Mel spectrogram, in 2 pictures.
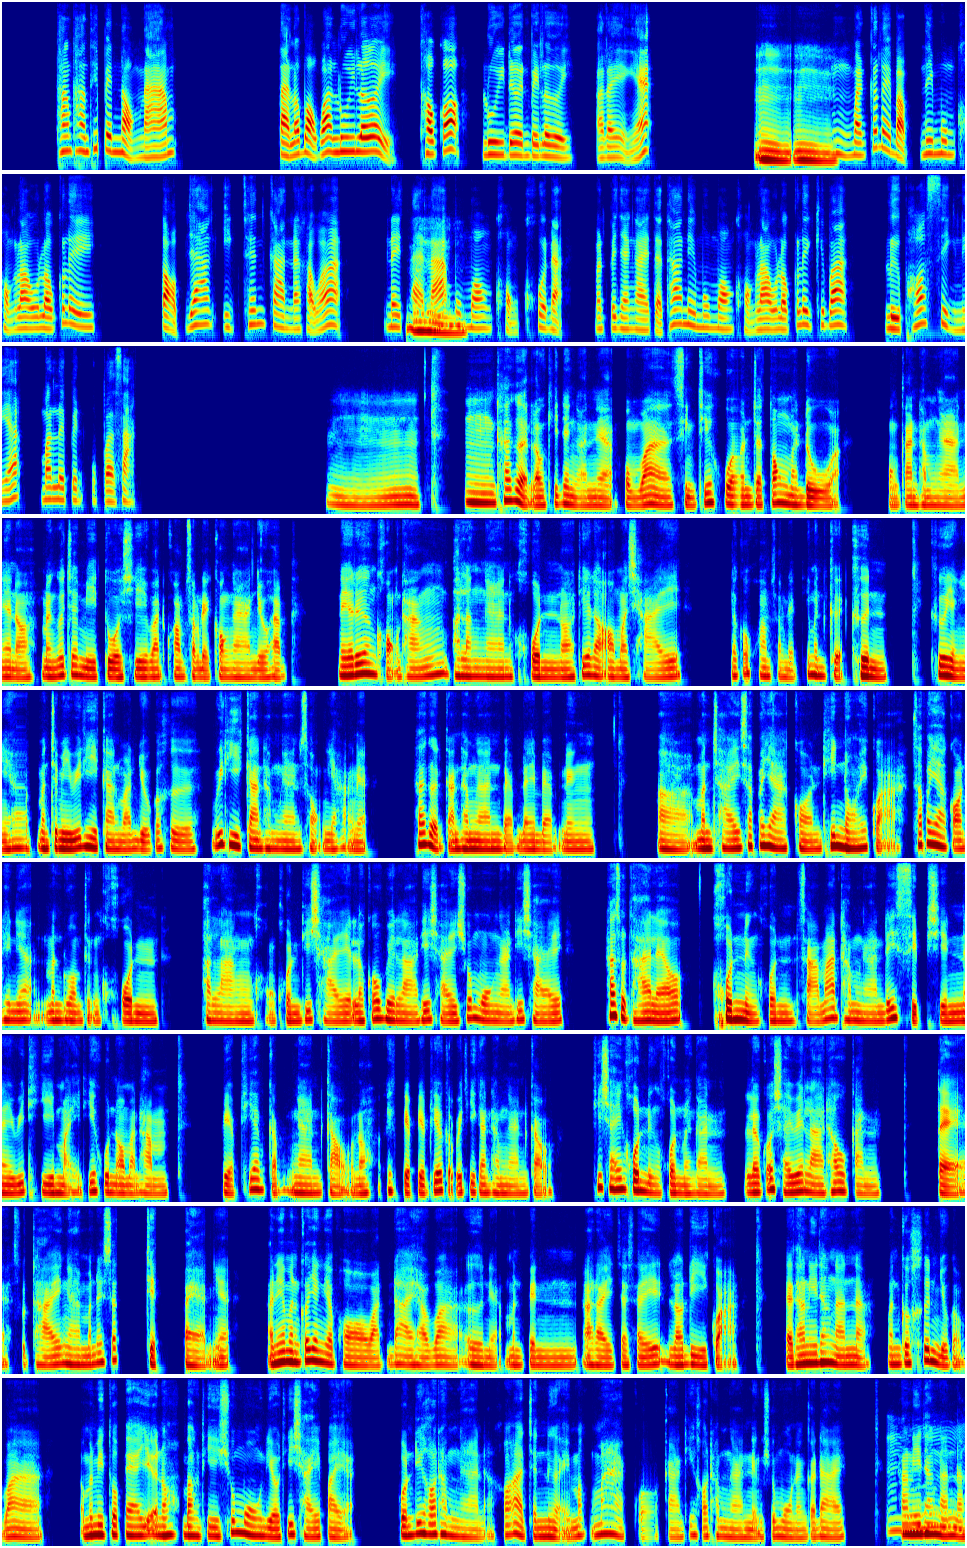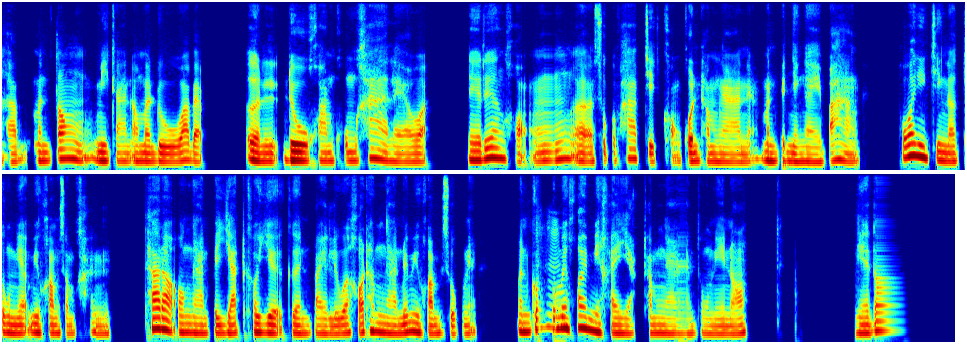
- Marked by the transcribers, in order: tapping; other background noise
- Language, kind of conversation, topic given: Thai, advice, จะทำอย่างไรให้คนในองค์กรเห็นความสำเร็จและผลงานของฉันมากขึ้น?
